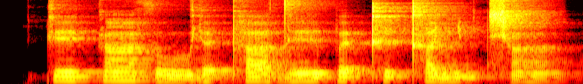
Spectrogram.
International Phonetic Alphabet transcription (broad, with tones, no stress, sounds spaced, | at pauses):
k e˦ k ã˦ θ o˨ ʊ̯ j ɛ˦ ʔ pʰ ä˦˨ d e˦ ɪ̯ p ɛ˦ ʔ kʰ ɪ˦ ʔ kʰ ä˦˨ ɲ ɪ˦ ʔ t͡ɕʰ ã˨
